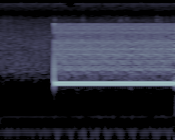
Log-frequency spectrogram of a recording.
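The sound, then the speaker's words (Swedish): A steady telephone tone from a mobile phone being used to call someone. It starts abruptly after a faint hiss and holds one unbroken pitch, loud and alone. “Så han lyfter upp sin mobiltelefon och slår numret till sin chef.”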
